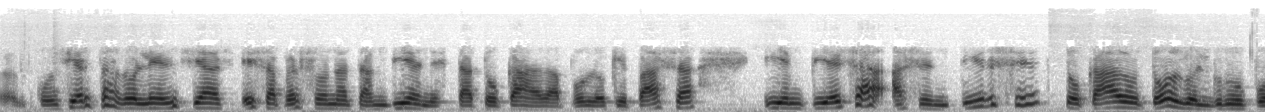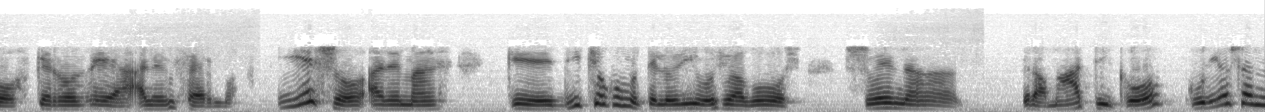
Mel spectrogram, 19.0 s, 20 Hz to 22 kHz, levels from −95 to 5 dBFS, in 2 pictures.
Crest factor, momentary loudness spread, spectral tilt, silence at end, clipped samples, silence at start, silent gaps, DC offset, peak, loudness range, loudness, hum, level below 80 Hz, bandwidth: 14 dB; 7 LU; -8 dB/octave; 0 s; under 0.1%; 0 s; none; under 0.1%; 0 dBFS; 2 LU; -14 LUFS; 50 Hz at -60 dBFS; -58 dBFS; 4.1 kHz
